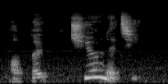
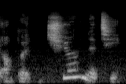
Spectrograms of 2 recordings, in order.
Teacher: putting your attention and focus on the third syllable and stressing it, what we naturally do is that we are actually changing the loudness.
